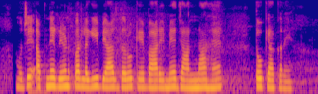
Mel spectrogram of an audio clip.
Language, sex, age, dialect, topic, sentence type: Hindi, female, 41-45, Hindustani Malvi Khadi Boli, banking, question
